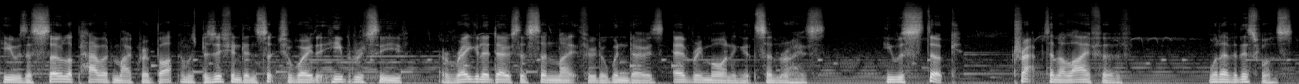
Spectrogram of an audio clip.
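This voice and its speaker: A man with a fairly low, darkish voice narrates a fiction story over a music bed. He is measured and deliberate, laying out short dramatic phrases in a steady tone.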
